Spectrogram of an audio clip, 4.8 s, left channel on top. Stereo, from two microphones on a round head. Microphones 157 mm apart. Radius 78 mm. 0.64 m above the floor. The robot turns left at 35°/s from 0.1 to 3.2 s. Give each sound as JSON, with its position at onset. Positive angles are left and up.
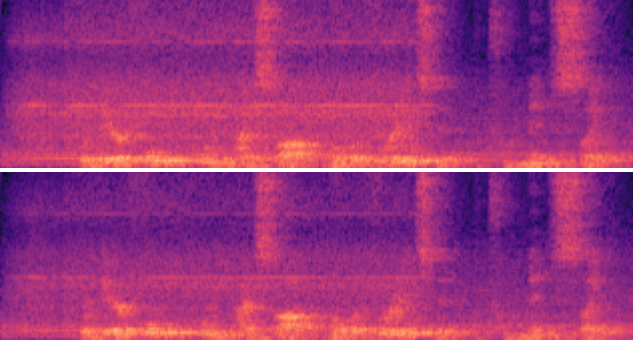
{"t": 0.6, "sound": "a man speaking", "azimuth_deg": 50, "distance_m": 1.3}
